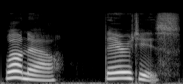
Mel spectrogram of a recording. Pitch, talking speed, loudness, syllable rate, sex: 245 Hz, 165 wpm, -16 LUFS, 4.5 syllables/s, female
